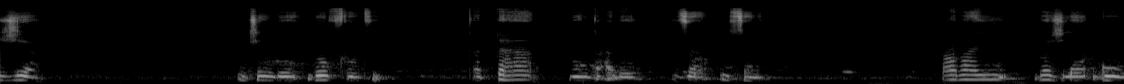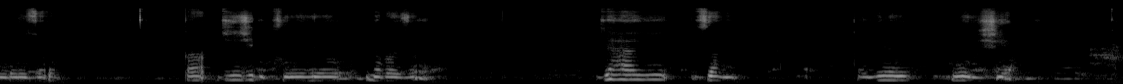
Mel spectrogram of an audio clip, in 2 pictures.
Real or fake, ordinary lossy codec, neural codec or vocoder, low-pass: fake; MP3, 96 kbps; codec, 44.1 kHz, 2.6 kbps, SNAC; 14.4 kHz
